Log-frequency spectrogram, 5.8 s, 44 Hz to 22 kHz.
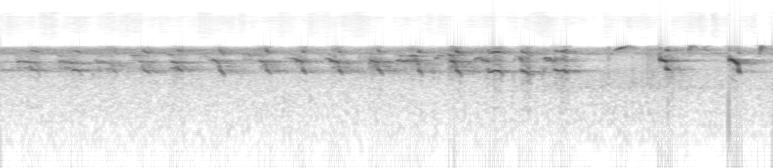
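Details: Male lesser spotted eagle in Latvia, 25 July 2012, calling while holding prey: a rapid, irregular series of harsh, squawky yelps with stacked overtones, about two per second, some notes rising and falling, over a faint steady hiss.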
